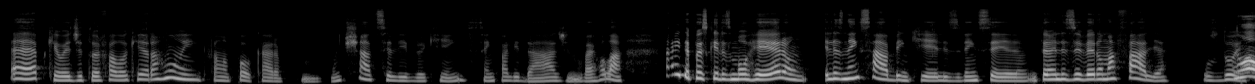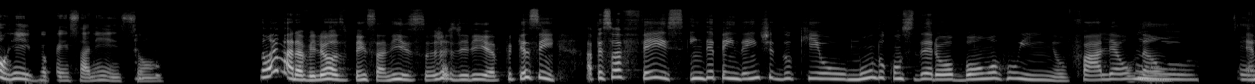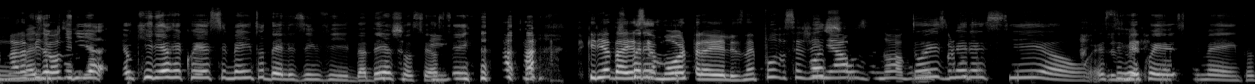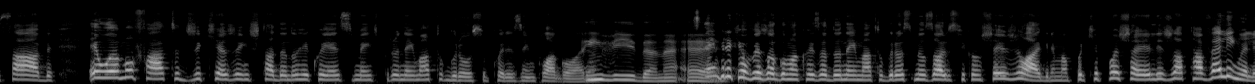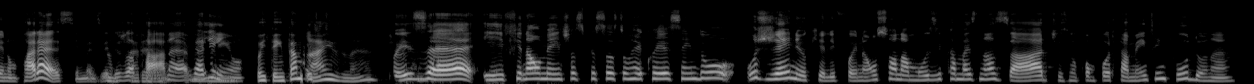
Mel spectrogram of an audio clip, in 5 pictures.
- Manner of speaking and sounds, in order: other background noise; laughing while speaking: "eu já diria"; laugh; tapping; unintelligible speech
- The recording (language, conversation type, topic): Portuguese, podcast, Quando é a hora certa de tentar novamente depois de falhar?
